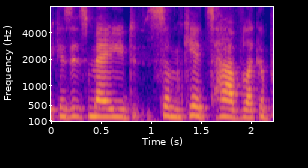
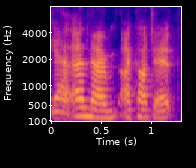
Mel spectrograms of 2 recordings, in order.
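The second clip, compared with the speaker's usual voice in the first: ordinary talk, nothing marked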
